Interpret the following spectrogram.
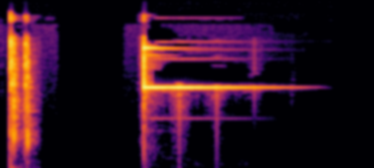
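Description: Two quick clicks, then a single bright bell-like ding about a second in that rings and fades away: the stock click-and-notification-bell sound effect of a subscribe-button animation.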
